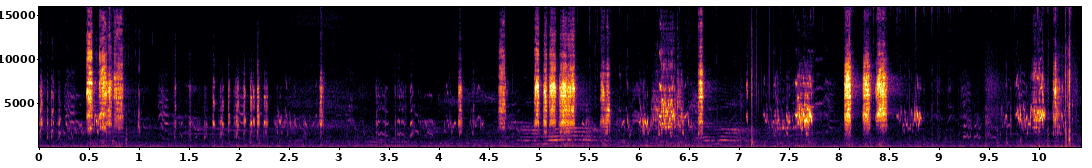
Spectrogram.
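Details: Parrot, described as talking. Short high chirps and hissy squawks come in scattered bursts, with a few brief tonal whistle-like notes in the middle and quiet gaps between the outbursts.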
